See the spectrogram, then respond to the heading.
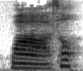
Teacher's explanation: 그래서 모음 축약 현상이라는 것은 일단 단모음과 단모음이 만나서 이중모음이 되는 거예요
